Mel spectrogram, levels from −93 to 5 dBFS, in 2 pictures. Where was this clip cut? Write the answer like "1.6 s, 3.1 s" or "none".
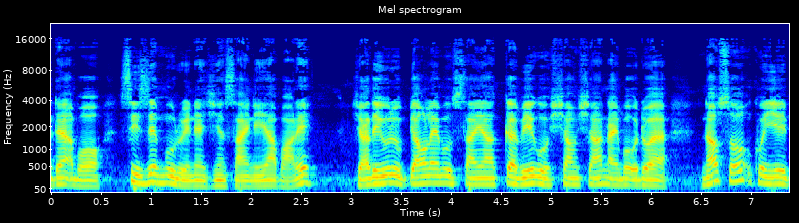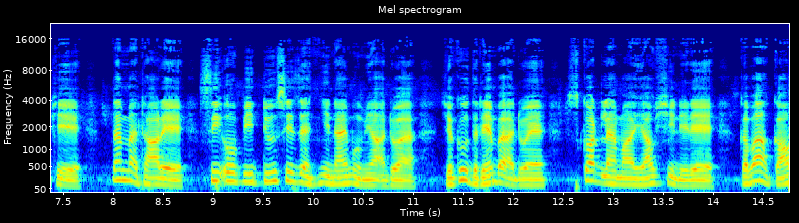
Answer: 9.7 s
